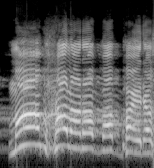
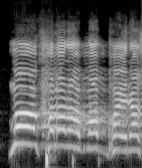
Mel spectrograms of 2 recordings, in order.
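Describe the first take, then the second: First: Higher, louder call to the crowd, stretched মা; mock jalsa announcement voice; mocking preacher. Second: Higher, louder mock call to the crowd on মা; hammed-up stage call opening a fatwa; mocking preacher. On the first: Mocking the preacher reversing his fatwa to the crowd, high call. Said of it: "ই তখন বলছে". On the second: Mocking a preacher calling out to the jalsa crowd, high and loud. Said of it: "জালসায় উঠে উঠে ফতোয়া দিয়ে দিল".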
